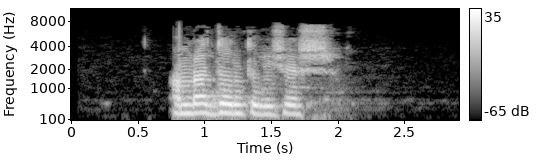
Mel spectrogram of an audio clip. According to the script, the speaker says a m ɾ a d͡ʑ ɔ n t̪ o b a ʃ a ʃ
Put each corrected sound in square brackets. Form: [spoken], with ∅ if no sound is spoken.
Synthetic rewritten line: a m ɾ a d͡ʑ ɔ n t̪ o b [i] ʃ [e] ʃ

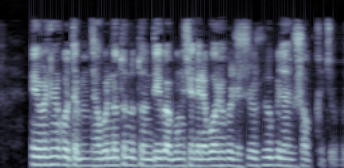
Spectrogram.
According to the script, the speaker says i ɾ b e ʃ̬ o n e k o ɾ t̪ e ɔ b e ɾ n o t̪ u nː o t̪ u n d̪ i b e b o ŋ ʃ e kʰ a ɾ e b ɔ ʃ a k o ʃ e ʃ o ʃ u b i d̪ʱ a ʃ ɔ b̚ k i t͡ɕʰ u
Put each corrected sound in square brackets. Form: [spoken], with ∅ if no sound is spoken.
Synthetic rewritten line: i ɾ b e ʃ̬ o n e k o ɾ t̪ e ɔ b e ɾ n o t̪ u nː o t̪ u n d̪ i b e b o ŋ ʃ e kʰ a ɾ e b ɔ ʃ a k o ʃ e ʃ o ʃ u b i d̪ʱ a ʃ ɔ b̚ k i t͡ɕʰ u

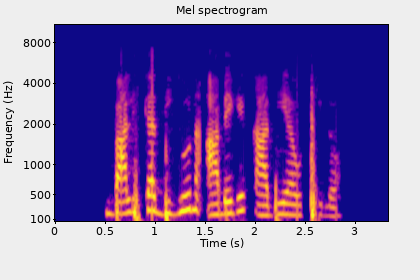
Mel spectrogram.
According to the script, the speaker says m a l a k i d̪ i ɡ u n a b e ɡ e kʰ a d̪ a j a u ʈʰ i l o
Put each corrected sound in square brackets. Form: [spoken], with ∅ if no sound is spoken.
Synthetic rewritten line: [b] a l [i] k [a] d̪ i ɡ u n a b e ɡ e [k] a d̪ [i] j a u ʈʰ i l o

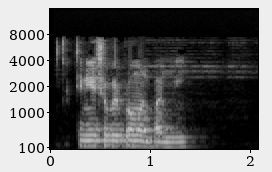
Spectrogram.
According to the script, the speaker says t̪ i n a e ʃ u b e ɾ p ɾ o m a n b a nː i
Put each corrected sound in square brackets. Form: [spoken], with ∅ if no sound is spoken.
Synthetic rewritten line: t̪ i n [i] e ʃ [ɔ] b e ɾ p ɾ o m a n [p] a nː i

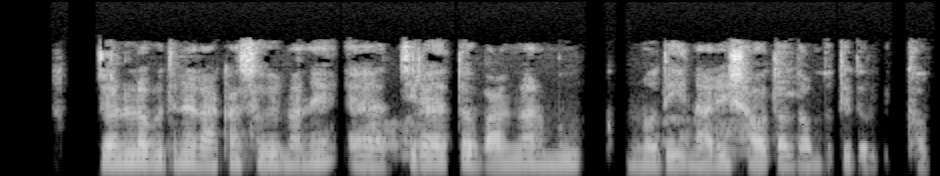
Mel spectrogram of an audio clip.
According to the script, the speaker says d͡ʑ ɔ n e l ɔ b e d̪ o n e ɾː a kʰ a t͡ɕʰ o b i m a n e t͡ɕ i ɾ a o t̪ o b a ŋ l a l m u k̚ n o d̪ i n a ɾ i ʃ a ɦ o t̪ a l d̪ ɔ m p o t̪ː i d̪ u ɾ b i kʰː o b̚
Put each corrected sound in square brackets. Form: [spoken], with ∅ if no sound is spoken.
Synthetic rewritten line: d͡ʑ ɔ n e l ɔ b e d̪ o n e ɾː a kʰ a t͡ɕʰ o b i m a n e t͡ɕ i ɾ a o t̪ o b a ŋ l a [ɾ] m u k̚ n o d̪ i n a ɾ i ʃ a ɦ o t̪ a l d̪ ɔ m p o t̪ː i d̪ u ɾ b i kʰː o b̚

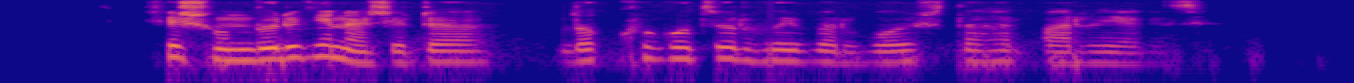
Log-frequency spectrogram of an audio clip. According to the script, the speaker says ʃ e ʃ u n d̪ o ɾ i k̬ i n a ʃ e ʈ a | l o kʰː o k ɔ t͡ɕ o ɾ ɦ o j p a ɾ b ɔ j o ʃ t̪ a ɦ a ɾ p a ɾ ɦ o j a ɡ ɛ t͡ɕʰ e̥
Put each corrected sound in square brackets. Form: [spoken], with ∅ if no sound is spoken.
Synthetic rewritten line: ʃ e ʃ u n d̪ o ɾ i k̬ i n a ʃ e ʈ a | l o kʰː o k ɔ t͡ɕ o ɾ ɦ o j [b] a ɾ b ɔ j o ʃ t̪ a ɦ a ɾ p a ɾ ɦ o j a ɡ ɛ t͡ɕʰ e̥

